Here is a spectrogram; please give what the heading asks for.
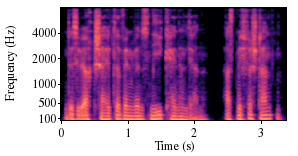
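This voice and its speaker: A man voicing a cabaret compère with a knife who threatens calmly and quietly. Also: deep voice, quick pace, gravelly, breathy edge, no echo, exaggerated voice. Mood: menacing. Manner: quiet, soft-spoken threat.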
